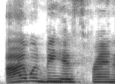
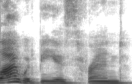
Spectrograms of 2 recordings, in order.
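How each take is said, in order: First: Higher and louder, stressing "I"; emphatic. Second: Said in the usual way. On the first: Shown as a demonstration. Preacher insisting she would befriend Job, emphatically. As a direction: declare it boldly the second time.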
